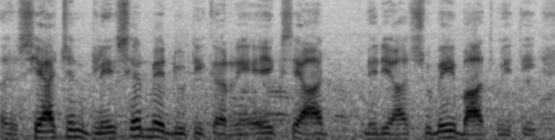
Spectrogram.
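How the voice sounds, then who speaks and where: Noticeable background noise accompanies a man speaking at medium pitch with fairly even intonation. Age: 70s. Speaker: retired army general. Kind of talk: interview.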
